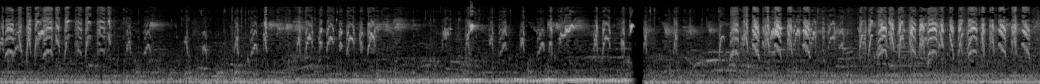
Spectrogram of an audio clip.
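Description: A Sogon sings in fast, busy bursts of high, sharp chirps and squawky notes, about three per second, over a steady low hum.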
